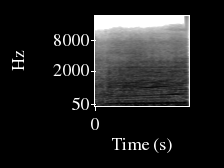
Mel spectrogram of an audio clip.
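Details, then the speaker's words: Yamaha Zuma two-stroke moped with a badly gunked carburetor awaiting a deep clean; buzzy note climbs only slowly under throttle with no sharp pickup; sluggish acceleration, carburetor suspected but not confirmed. "also know something's a little off with them pretty sure it's the carburetor"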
